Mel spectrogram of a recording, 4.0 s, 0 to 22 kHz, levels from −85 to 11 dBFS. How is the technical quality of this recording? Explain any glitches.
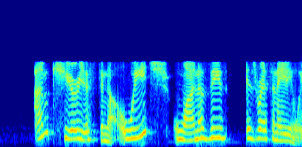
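No glitches can be heard.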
